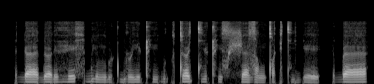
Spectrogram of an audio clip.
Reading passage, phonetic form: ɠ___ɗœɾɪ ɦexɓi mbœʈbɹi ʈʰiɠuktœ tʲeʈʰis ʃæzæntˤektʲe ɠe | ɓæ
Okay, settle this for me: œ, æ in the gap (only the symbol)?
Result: æ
